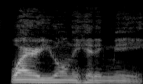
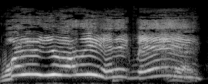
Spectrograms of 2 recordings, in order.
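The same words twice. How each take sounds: First: It sounds depressing and sad. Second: It sounds light and not sad.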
